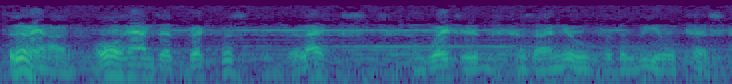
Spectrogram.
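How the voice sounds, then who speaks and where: An actor playing a middle-aged British naval commodore in an old-time radio drama, clipped, commanding and urbane, who also narrates the battle. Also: male voice, lowish voice, animated, normal speed, over loud music, close to an everyday voice. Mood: grave narration. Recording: dull, noisy old radio broadcast recording.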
